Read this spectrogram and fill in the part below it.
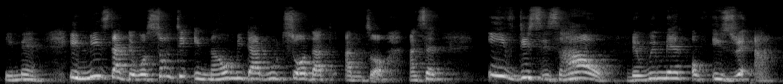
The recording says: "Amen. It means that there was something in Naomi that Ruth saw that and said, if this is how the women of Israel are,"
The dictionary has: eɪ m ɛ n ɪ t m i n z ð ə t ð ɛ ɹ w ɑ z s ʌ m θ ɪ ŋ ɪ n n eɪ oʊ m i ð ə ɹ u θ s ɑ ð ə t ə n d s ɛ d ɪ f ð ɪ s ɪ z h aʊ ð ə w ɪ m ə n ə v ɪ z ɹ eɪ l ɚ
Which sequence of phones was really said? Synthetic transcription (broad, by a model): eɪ m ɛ n ɪ t m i n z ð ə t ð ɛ w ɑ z s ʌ m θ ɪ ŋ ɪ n n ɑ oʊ m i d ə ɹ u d s ɑ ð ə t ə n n s ɛ d ɪ f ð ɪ s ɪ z h aʊ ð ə w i m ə n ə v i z ɹ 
